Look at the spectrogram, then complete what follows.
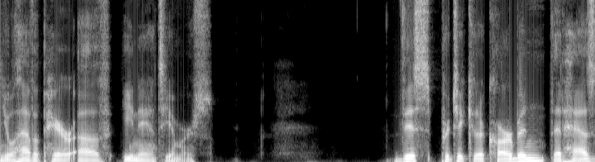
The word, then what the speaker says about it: enantiomer: And this particular kind of isomer is called an enantiomer. So that's how you pronounce that word. It's five syllables: e-nan-ti-o-mer.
